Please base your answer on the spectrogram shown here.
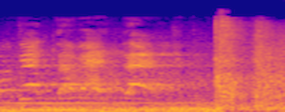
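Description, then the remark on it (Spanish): A sharp burst of machine-gun fire cracks out partway through a video recording, loud and harsh, over a dense, noisy background with voices talking throughout. “donde empieza a tirar balazos y el que está grabando el video le dio un balazo al que estaba grabando el video, güey.”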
